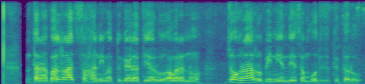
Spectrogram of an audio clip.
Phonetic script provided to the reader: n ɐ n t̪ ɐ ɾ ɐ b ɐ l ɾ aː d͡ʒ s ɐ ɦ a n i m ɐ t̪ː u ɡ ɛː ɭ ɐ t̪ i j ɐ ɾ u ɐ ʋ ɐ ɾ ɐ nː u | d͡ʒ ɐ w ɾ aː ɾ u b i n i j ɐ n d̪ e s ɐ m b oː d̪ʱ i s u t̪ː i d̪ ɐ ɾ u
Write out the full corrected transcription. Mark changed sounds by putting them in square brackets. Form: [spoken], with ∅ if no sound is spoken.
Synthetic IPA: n ɐ n t̪ ɐ ɾ ɐ b ɐ l ɾ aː d͡ʒ s ɐ ɦ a n i m ɐ t̪ː u ɡ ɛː ɭ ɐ t̪ i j ɐ ɾ u ɐ ʋ ɐ ɾ ɐ nː u | d͡ʒ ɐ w ɾ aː ɾ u b i n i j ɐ n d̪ e s ɐ m b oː d̪ʱ i s u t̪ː i [d̪ː] ɐ ɾ u

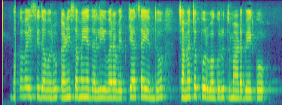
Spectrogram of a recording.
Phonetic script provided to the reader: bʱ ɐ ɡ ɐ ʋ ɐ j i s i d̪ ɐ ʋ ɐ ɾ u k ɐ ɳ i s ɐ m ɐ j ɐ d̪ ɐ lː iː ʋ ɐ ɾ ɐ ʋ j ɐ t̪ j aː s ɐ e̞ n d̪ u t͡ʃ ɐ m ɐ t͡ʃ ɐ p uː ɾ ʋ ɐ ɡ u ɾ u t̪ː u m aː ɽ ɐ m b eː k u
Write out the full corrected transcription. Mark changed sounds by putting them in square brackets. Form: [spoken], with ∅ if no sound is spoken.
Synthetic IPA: bʱ ɐ ɡ ɐ ʋ ɐ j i s i d̪ ɐ ʋ ɐ ɾ u k ɐ ɳ i s ɐ m ɐ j ɐ d̪ ɐ lː iː ʋ ɐ ɾ ɐ ʋ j ɐ t̪ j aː s ɐ e̞ n d̪ u t͡ʃ ɐ m ɐ t͡ʃ ɐ p uː ɾ ʋ ɐ ɡ u ɾ u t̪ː u m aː ɽ ɐ [∅] b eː k u

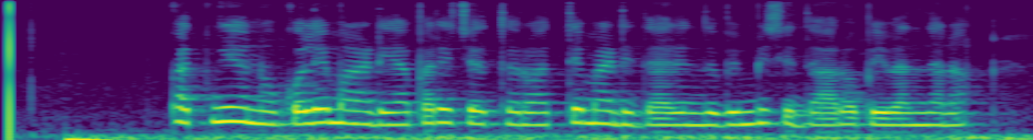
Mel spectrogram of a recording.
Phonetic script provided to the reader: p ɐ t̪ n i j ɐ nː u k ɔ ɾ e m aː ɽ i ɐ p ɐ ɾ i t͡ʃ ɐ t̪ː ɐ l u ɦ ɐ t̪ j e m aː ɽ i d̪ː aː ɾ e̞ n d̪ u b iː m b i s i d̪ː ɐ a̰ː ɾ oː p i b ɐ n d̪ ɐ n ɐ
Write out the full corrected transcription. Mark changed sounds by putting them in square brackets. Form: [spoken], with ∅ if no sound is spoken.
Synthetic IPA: p ɐ t̪ n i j ɐ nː u k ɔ [l] e m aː ɽ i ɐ p ɐ ɾ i t͡ʃ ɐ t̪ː ɐ [ɾ] u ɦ ɐ t̪ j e m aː ɽ i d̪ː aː ɾ e̞ n d̪ u b [i] m b i s i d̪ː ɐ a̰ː ɾ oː p i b ɐ n d̪ ɐ n ɐ

